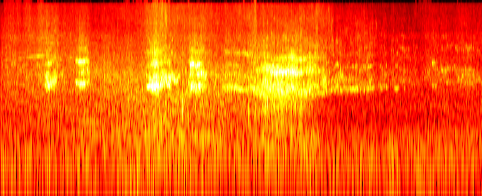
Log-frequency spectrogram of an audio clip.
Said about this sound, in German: Ich mach mal Reifenquietschen.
